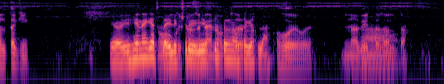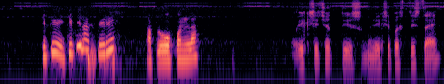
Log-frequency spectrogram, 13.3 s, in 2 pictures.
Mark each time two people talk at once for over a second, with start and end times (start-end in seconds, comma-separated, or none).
2.4-3.8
